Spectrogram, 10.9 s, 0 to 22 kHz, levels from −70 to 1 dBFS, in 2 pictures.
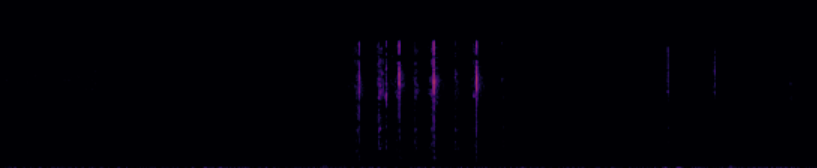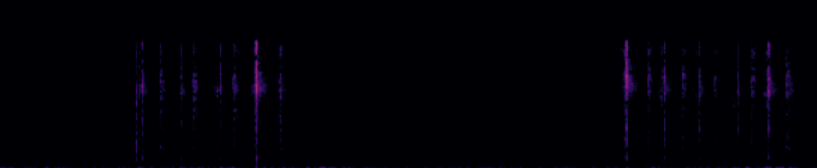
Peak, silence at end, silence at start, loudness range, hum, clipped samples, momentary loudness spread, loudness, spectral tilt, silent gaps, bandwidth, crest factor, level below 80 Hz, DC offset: -14 dBFS; 0 s; 0 s; 11 LU; none; under 0.1%; 24 LU; -46 LUFS; -0.5 dB/octave; none; 17 kHz; 38 dB; -68 dBFS; under 0.1%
